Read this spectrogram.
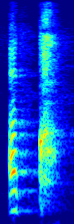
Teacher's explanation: کاف ساکن اور تا ساکن پر ہمس ہوگا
